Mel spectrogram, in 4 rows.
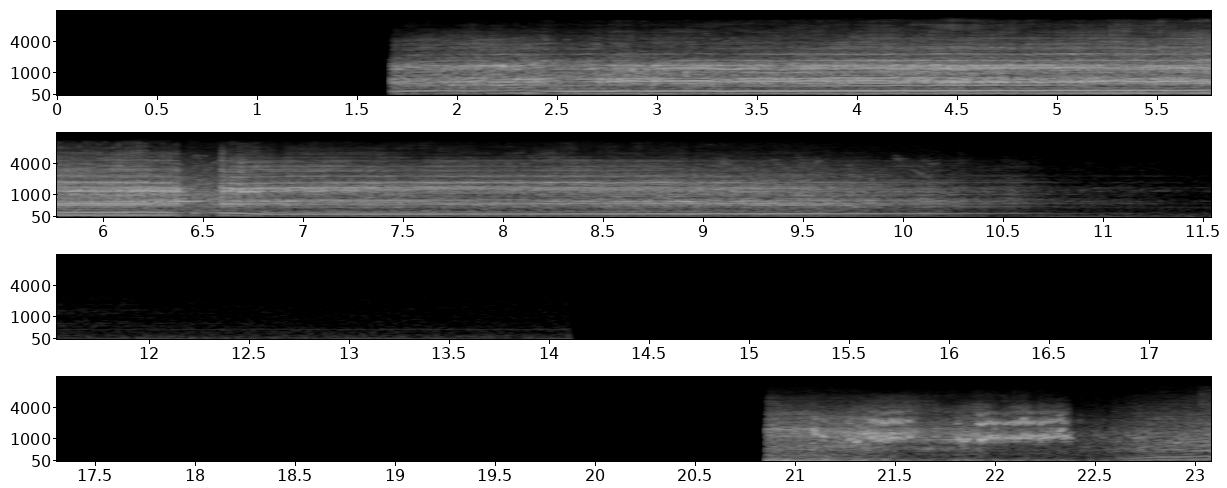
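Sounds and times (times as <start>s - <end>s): two-stroke car engine revving: 1.7s - 10.8s, 22.6s - 23.0s.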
